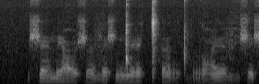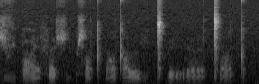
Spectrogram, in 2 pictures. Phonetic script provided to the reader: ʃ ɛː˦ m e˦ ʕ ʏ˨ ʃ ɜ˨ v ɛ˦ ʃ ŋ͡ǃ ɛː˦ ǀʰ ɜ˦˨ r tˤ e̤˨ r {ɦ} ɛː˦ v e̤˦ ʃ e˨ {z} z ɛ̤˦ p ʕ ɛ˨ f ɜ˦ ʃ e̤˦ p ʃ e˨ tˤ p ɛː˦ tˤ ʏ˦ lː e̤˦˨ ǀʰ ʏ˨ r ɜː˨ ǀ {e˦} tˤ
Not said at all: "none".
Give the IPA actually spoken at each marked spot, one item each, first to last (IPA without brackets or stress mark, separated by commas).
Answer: ʕ, ʃ, e˦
